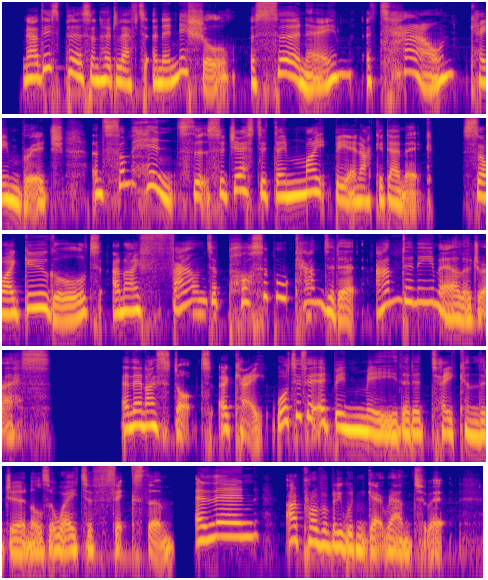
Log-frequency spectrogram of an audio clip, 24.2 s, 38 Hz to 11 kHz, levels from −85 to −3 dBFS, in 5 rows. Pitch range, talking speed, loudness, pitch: 175-270 Hz, 160 wpm, -19 LUFS, 215 Hz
